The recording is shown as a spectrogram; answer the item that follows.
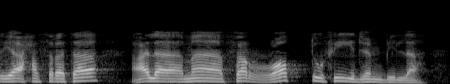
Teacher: نطبق على طاء ونجافي عن تاء مضمومة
